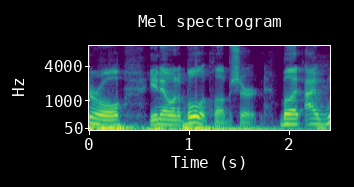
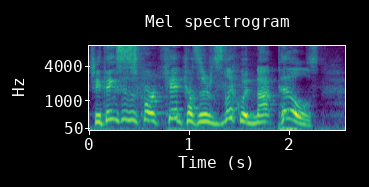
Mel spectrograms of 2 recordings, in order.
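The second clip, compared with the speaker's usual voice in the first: high-pitched, scolding inner voice. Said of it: "the other voice chimes in and goes".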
